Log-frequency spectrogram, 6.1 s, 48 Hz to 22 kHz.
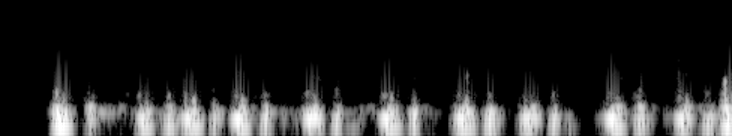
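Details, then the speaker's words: Heart sounds at the apex in a male patient with tachysystolic atrial fibrillation: fast, about 95 a minute, irregularly spaced with no pattern and varying loudness. "мерцательная аритмия или трепетания предсердий чаще всего аускультативно определяется отсутствием всякой закономерности следование тонов сердца а также их меняющейся звучностью прослушайте запись полученную на верхушке сердца у больного стахий систолической формой мерцательной аритмии"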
